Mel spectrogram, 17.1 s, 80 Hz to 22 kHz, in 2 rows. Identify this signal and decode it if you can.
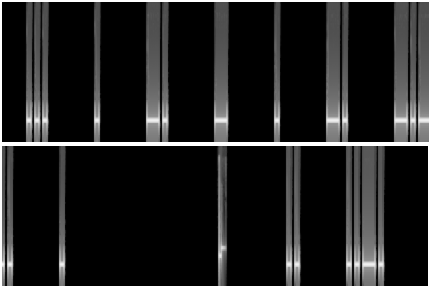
Morse code, heard as a keyed tone, about 15 wpm, spaced as for 7 wpm, 700 Hz. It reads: SENTENCE IF
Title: 4x Character Spacing - Top 300 Words - 15wpm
